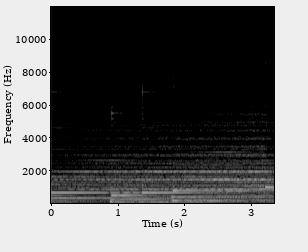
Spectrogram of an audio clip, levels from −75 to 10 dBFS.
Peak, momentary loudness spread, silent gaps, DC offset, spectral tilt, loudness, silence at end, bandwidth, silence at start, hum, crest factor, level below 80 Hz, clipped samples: -14 dBFS; 3 LU; none; under 0.1%; -7.5 dB/octave; -30 LUFS; 0 s; 8.4 kHz; 0 s; none; 16 dB; -56 dBFS; under 0.1%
